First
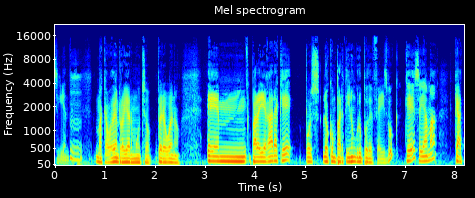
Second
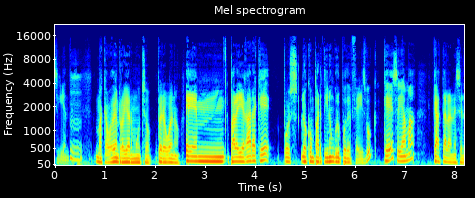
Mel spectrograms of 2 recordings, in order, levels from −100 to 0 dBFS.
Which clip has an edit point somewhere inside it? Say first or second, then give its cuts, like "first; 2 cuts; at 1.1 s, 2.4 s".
second; 1 cut; at 2.6 s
